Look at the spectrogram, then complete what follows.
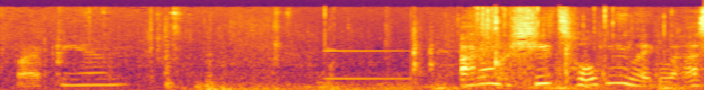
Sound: car beeping

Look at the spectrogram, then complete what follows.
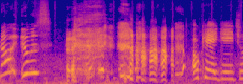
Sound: laughing

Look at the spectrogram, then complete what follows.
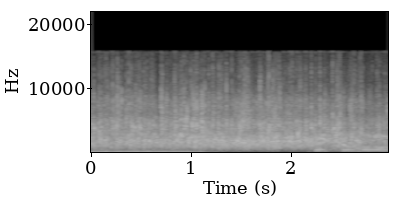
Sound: humming; audience clapping; harmonizing

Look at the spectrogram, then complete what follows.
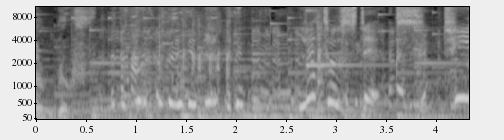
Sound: laughter

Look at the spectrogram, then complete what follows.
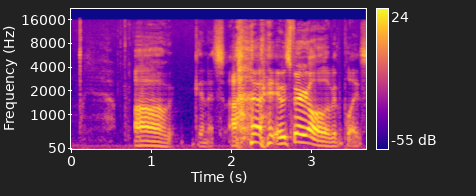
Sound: laughs

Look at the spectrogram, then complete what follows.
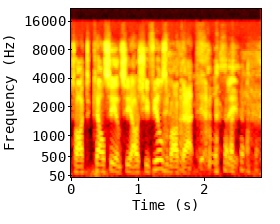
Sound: laughs

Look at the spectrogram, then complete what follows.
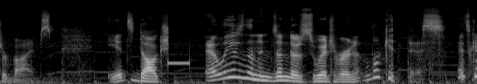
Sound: beep

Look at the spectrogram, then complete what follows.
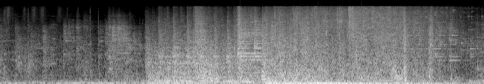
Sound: banging

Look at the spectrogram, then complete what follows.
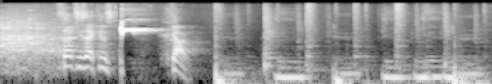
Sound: blows whistle; jazz music playing

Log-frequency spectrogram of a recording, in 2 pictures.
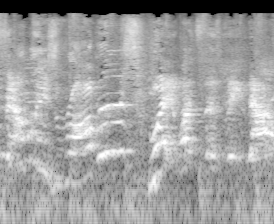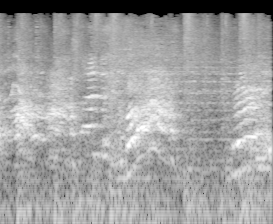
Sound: screams

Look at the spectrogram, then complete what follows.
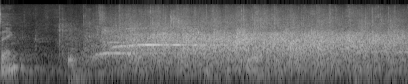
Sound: crowd applauds

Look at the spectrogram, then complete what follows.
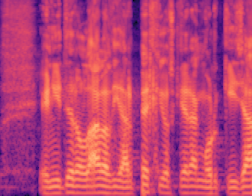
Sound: speaking Spanish

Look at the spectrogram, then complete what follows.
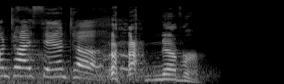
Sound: laughs

